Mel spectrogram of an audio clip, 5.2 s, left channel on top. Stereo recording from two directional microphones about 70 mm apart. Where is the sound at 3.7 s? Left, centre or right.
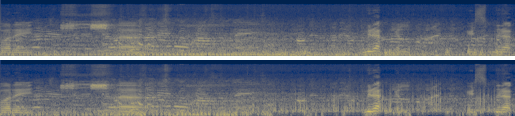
Right.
